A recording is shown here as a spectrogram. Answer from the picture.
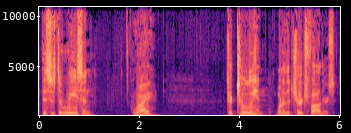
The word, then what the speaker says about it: Tertullian: Tertullian.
